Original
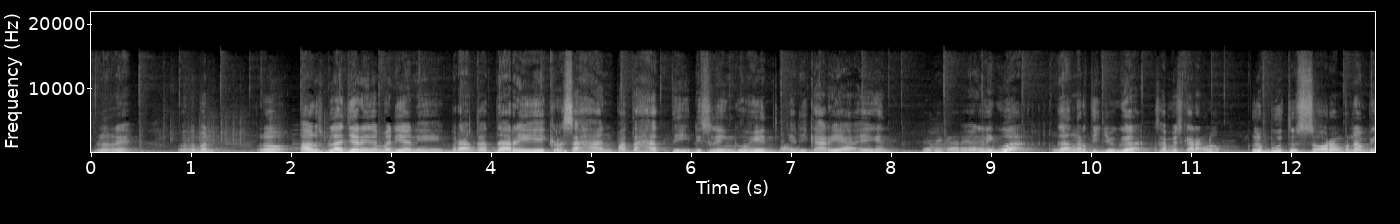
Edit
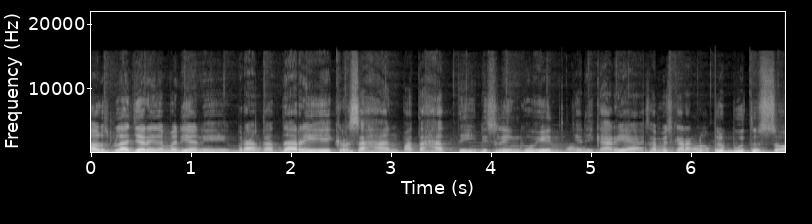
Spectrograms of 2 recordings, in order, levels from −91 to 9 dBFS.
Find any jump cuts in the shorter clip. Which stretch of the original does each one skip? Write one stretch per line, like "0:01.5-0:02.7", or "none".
0:08.2-0:11.4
